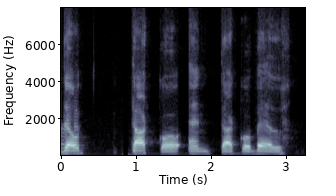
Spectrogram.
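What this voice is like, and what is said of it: Put-on Spanish-style accent. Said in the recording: “Oh, great accent. Wow. So culturally appropriate.”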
